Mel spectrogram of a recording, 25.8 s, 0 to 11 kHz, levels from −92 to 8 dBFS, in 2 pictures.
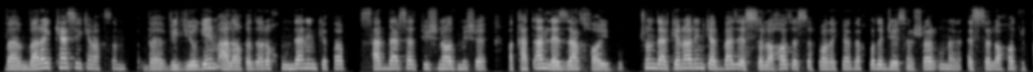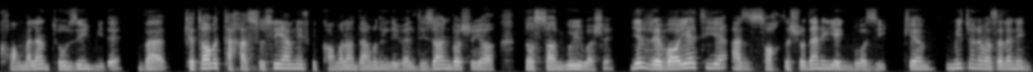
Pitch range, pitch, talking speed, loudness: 155-180 Hz, 170 Hz, 150 wpm, -25 LUFS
